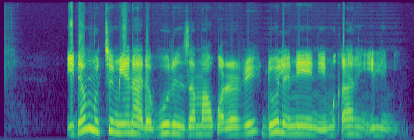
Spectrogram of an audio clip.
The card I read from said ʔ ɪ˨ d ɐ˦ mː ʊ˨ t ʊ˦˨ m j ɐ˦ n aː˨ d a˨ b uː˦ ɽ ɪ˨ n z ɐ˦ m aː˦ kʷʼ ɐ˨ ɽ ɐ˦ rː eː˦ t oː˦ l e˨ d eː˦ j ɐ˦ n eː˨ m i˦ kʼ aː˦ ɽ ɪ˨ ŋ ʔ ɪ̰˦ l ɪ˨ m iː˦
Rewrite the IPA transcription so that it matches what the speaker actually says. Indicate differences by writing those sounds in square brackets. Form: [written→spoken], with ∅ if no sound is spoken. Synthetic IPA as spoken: ʔ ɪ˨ d ɐ˦ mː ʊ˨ t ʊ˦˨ m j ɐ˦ n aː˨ d a˨ b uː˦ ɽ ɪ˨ n z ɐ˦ m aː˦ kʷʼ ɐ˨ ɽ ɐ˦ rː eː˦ [t→d] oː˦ l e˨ [d→n] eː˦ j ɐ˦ n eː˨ m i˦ kʼ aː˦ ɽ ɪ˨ ŋ ʔ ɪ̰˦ l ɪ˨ m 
